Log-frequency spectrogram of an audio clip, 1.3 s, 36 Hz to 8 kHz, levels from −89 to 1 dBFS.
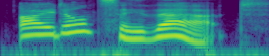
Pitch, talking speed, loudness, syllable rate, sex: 255 Hz, 180 wpm, -14 LUFS, 3.5 syllables/s, female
